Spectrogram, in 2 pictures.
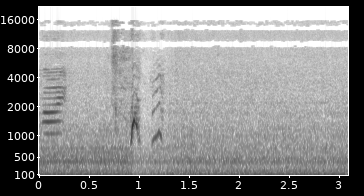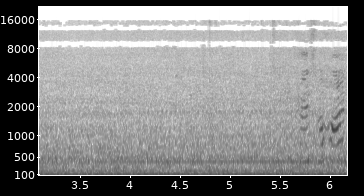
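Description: A vehicle engine drones steadily from inside the cab.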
